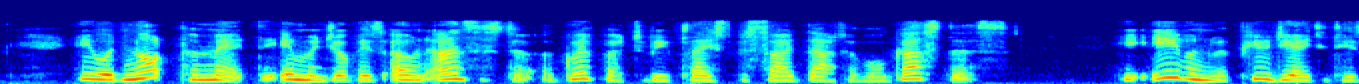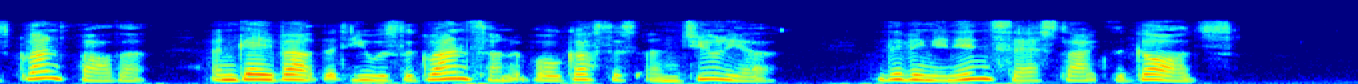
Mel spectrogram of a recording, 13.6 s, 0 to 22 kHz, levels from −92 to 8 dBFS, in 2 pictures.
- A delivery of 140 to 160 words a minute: No, average, 180 wpm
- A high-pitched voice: Yes, high, 225 Hz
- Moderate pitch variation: Yes, average, 3.4 semitones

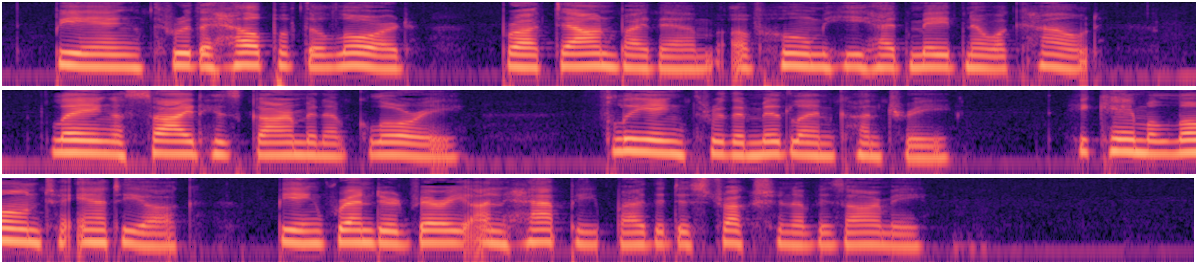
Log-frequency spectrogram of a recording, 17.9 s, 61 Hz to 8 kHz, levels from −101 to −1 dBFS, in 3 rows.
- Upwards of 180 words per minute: No, average, 145 wpm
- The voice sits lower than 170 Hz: No, high, 190 Hz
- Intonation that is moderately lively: No, narrow, 2.2 semitones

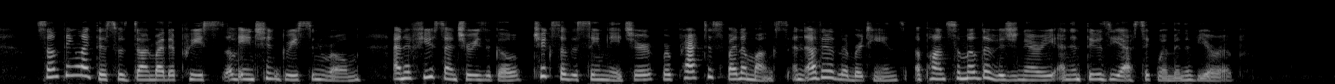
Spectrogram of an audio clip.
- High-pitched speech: Yes, high, 225 Hz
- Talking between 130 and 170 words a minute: No, average, 185 wpm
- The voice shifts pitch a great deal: No, average, 4.0 semitones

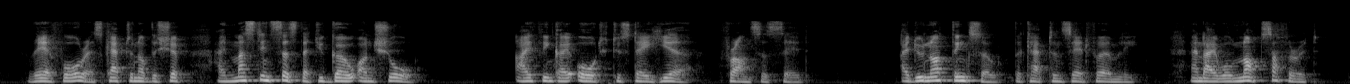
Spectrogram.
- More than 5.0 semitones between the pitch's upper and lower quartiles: No, average, 3.3 semitones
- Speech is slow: No, average, 170 wpm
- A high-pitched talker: No, medium, 150 Hz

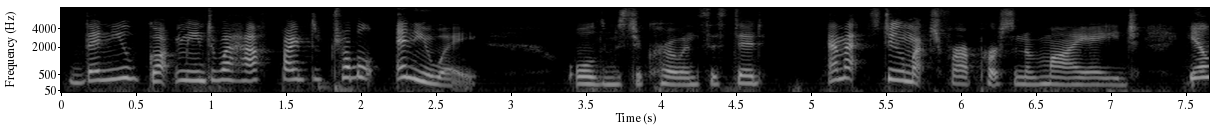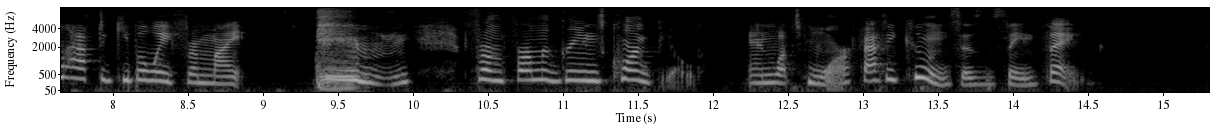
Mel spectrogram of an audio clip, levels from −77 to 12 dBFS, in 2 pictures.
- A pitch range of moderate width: No, wide, 7.6 semitones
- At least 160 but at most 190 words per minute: Yes, average, 180 wpm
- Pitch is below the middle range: No, very high, 290 Hz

